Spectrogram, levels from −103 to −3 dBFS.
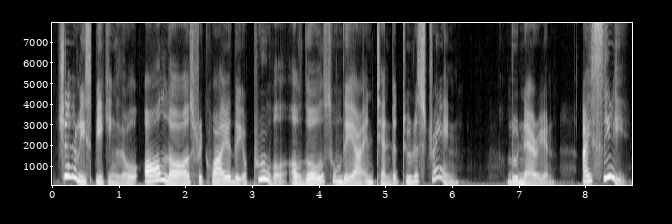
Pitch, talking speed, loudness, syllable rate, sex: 230 Hz, 130 wpm, -17 LUFS, 4.9 syllables/s, female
